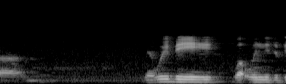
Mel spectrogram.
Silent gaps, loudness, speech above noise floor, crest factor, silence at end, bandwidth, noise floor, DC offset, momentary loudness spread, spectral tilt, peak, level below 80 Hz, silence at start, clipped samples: none; -25 LUFS; 32 dB; 20 dB; 0 s; 6.4 kHz; -56 dBFS; under 0.1%; 17 LU; -8 dB/octave; -8 dBFS; -68 dBFS; 0 s; under 0.1%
